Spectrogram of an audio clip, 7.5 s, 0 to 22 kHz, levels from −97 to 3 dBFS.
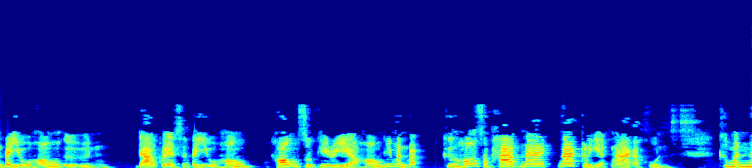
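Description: From start to finish the speech carries two layers of coding damage at once: the dull, band-limited top end and swirly, smeared transients typical of a low-rate MP3, overlaid with the warbling pre-echo and metallic tonal artefacts of AAC-LC. This is likely transcoding between lossy codecs, with a low-bitrate MP3 around 32 kbit/s re-encoded to AAC-LC near 48 kbit/s. The second encoder wasted bits reproducing the first one's artefacts, and the MP3's low cut-off still sets the bandwidth.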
